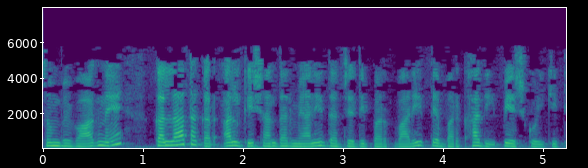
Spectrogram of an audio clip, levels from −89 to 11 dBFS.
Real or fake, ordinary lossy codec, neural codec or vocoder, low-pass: fake; MP3, 24 kbps; vocoder, 44.1 kHz, 80 mel bands, Vocos; 7.2 kHz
